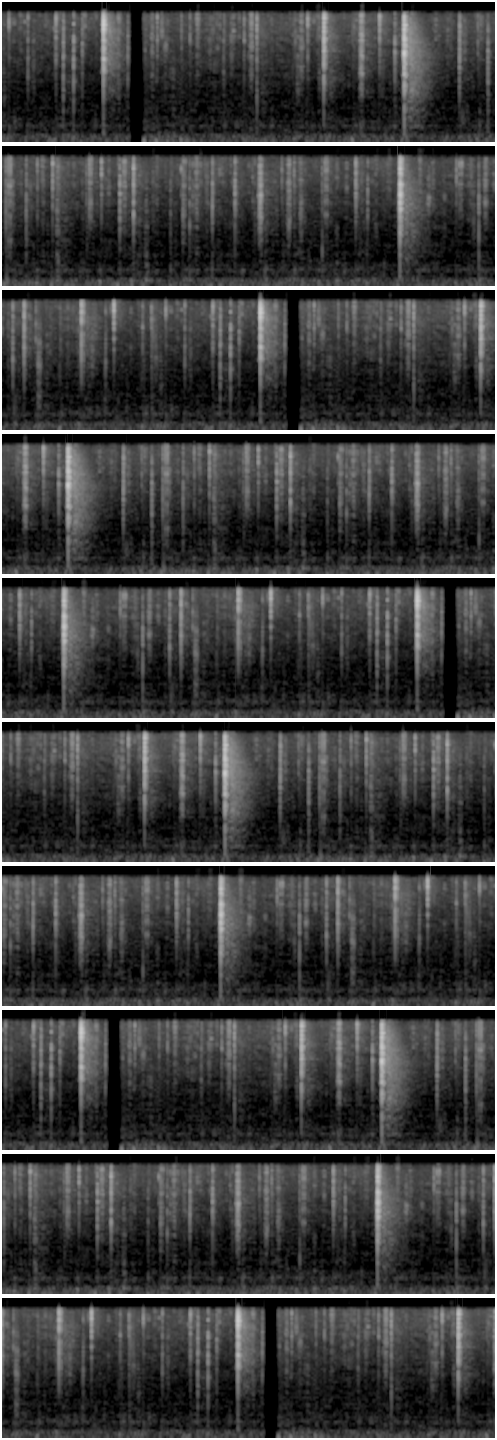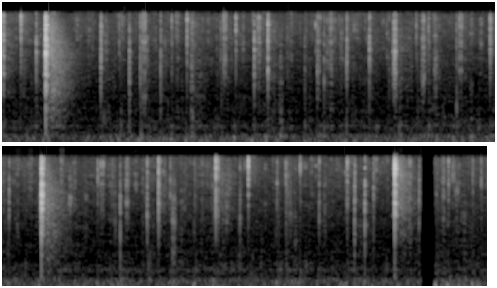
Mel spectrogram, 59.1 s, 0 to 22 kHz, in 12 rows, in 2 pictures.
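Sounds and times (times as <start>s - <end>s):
fireplace fire crackling: 0.0s - 59.0s
sharp fire pops: 0.5s - 1.8s, 2.4s - 7.9s, 8.9s - 11.1s, 12.0s - 17.8s, 20.0s - 22.2s, 25.4s - 30.5s, 31.4s - 32.2s, 36.7s - 40.7s, 42.8s - 43.6s, 48.2s - 52.0s, 54.6s - 55.1s.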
